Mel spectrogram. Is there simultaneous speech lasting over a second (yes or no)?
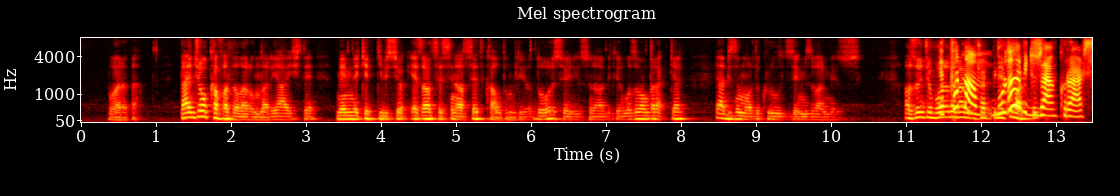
yes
